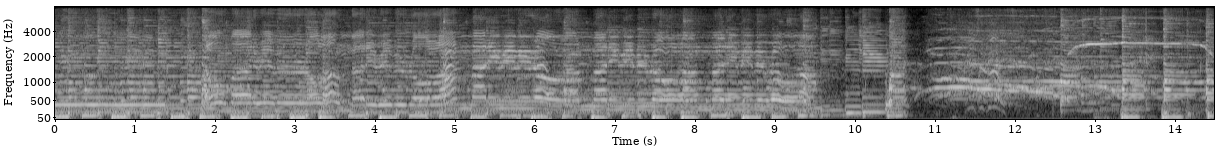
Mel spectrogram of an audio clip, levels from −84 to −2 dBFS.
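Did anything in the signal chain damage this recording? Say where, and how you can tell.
Yes. Bit error spikes sit at 7.72 s and 14.10 s, each a single sharp broadband tick unrelated to the surrounding sound. They point to the digital link or memory, where a flipped bit throws one to three samples off by a power of two before the value snaps back.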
